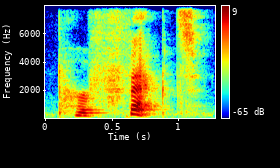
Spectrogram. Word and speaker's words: perfect: is to perfect something perfect something notice this pronunciation Perfect the final part of this phrase is what we're going to emphasize perfect can you say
